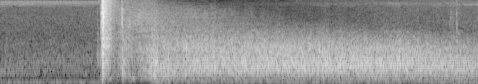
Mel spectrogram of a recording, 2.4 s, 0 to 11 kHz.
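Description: A single sharp rifle shot from a Schmidt Rubin 96/11 Swiss straight-pull rifle, loud and close, followed by a long rolling echo that fades slowly across an open range.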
